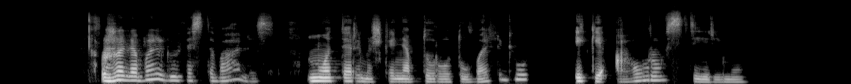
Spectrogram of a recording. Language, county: Lithuanian, Marijampolė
